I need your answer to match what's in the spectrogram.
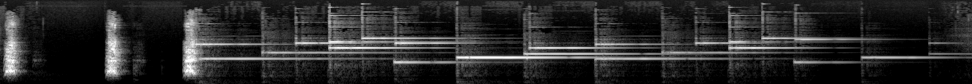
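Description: A dog barks three times, loud, in quick succession, then a gentle tinkling melody of bell-like tones takes over and plays on to the end.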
